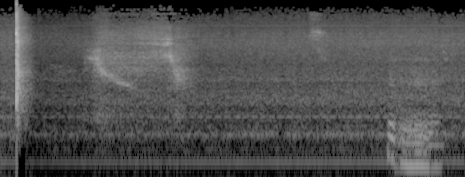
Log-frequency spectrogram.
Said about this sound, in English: if you'd like to join us in the formal closing, you can put your hands about a foot apart in front of you. We're going to count to three. After the count of three, we're going to clap and seal this work. Join us if you wish. One, two, three.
